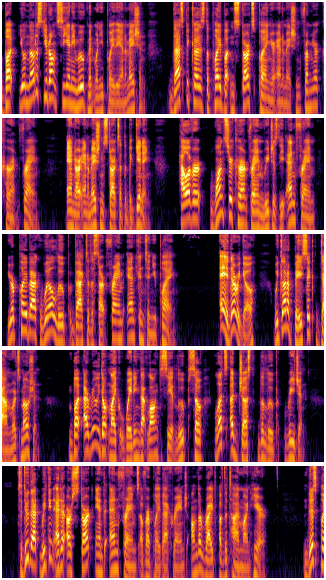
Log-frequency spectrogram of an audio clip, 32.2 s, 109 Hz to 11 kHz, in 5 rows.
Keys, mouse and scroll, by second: 19.5 space, 21.1 click.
